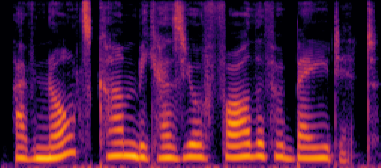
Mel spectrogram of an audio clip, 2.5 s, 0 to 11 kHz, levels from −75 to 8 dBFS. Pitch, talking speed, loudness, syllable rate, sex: 220 Hz, 190 wpm, -13 LUFS, 6.0 syllables/s, female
